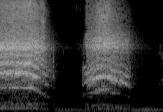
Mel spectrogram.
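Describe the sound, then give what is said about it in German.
A mother elephant calls for her lost calf in two loud, harsh, trumpeting bursts separated by a short pause. “Und jetzt ruft auch noch eine Elefantenmutter nach ihrem Jungen, das sie aus den Augen verloren hat.”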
